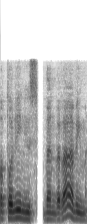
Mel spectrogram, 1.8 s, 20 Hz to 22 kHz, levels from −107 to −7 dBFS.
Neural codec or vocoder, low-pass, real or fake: codec, 16 kHz, 0.5 kbps, X-Codec, WavLM features, trained on Multilingual LibriSpeech; 7.2 kHz; fake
